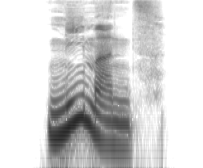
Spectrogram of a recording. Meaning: genitive of niemand
- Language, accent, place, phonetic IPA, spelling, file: German, Germany, Berlin, [ˈniːmant͡s], niemands, De-niemands.ogg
